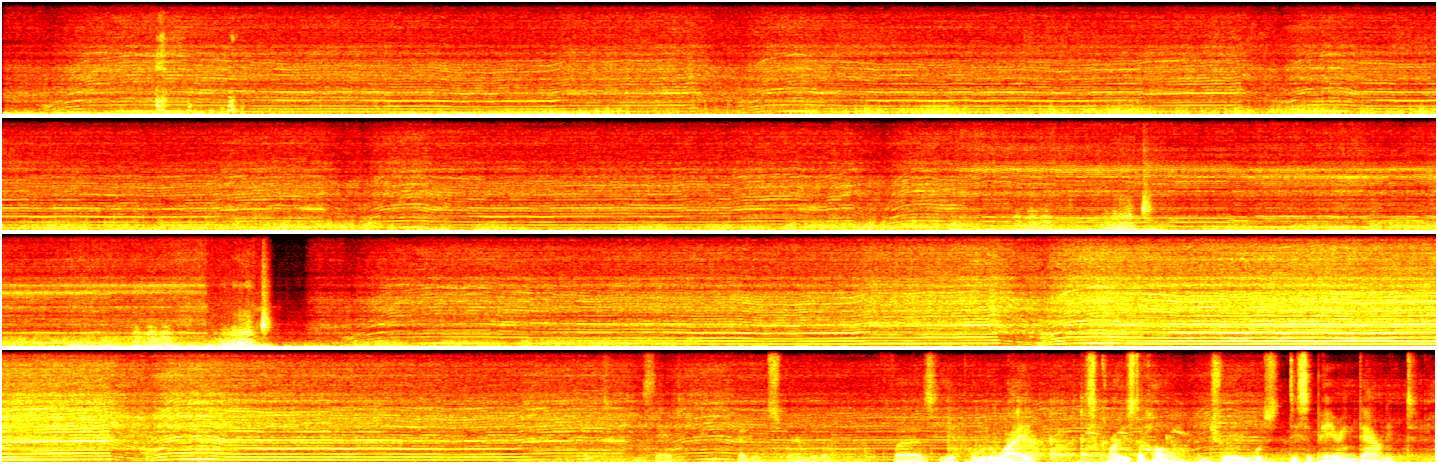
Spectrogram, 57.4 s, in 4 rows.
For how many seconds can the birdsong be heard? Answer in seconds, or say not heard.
not heard.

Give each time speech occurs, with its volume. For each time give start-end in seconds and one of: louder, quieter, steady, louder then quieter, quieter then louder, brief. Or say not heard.
48.8-57.2 louder.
